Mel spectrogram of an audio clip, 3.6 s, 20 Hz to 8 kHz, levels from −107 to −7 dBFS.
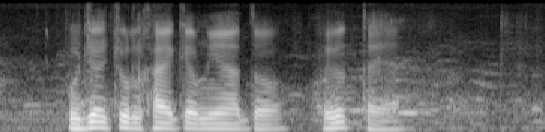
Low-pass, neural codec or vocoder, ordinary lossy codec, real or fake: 7.2 kHz; none; none; real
